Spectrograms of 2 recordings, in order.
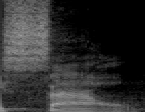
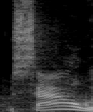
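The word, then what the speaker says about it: Tsao: So Robert, I'm going to say Sal. I'm going to assume the C is, the T is silent. T-S-A-O.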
